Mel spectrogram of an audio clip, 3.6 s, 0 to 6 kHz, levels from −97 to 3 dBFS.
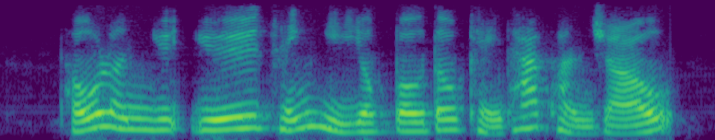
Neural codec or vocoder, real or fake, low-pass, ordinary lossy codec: none; real; 5.4 kHz; Opus, 64 kbps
